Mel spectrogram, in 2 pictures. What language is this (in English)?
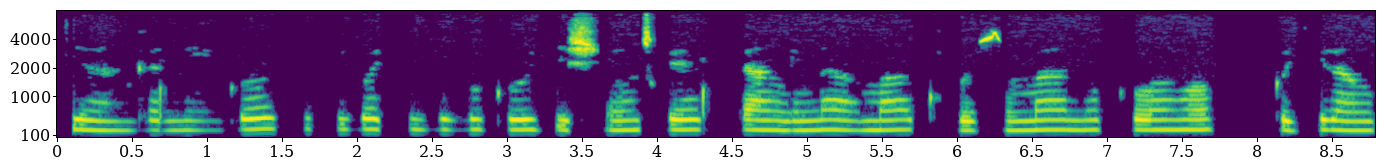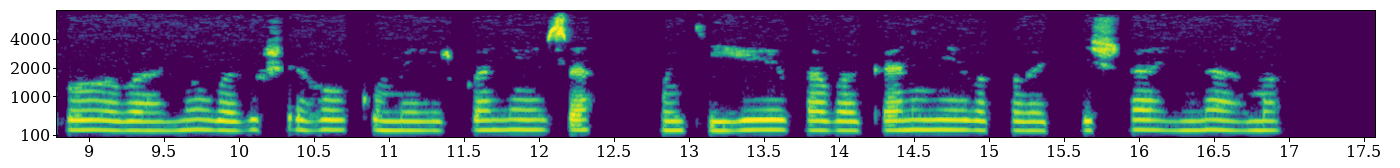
Kinyarwanda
